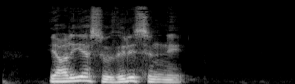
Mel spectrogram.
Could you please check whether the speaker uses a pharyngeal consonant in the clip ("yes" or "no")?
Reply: no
